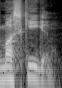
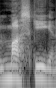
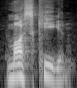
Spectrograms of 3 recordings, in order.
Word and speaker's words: Muskegon: It's Muskegon. How was I saying it? You're saying Muskegon. It's not Muskegon. It's Muskegon. I mean, it's spelled Musk-Egan. Yeah, but you're putting so much emphasis on that K and the U. It's annoying.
